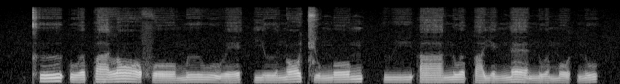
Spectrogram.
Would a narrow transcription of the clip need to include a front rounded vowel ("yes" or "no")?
no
